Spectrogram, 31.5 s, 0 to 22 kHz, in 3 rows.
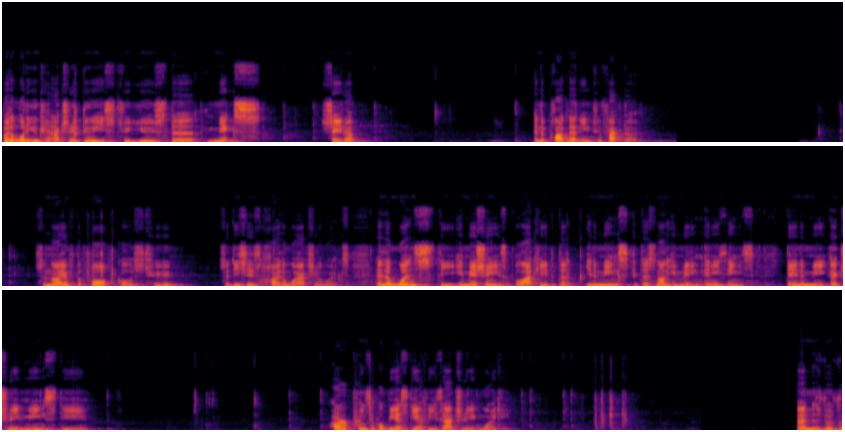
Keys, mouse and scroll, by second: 2.4 click, 3.8 click, 6.3-6.8 drag, 8.8 click, 9.2 middle click, 9.2 scroll down 3, 9.4-9.8 shift+middle drag, 9.8-10.6 scroll down 2, 10.6 click, 11.2 click, 11.5 g, 14.3-15.0 scroll up 1, 15.0 scroll up 3, 15.1 click, 16.8 click, 17.8-19.8 shift+middle drag, 19.8 click, 25.3-26.4 drag, 27.5 click, 28.4 g, 30.6 click.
